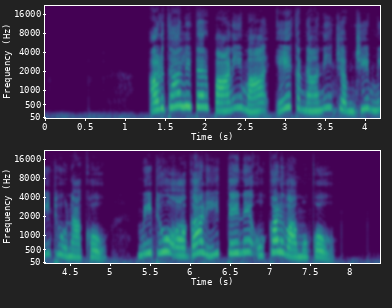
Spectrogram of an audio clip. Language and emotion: Gujarati, neutral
